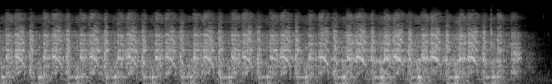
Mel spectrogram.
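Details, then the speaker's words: Kawasaki ER6n project bike on a borrowed new battery, no start even with spray: starter churns about 2.5 pulses a second with motor whine for five seconds, never fires. Crank no start; owner plans to clean and check spark plugs, side stand switch missing. "it's not very happy at all. I need to get down to the spark plugs basically, guys, give them a clean, check that they're sparking, check which one of these is spark so that I can wire it full time."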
